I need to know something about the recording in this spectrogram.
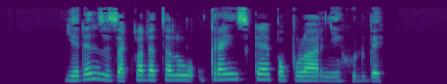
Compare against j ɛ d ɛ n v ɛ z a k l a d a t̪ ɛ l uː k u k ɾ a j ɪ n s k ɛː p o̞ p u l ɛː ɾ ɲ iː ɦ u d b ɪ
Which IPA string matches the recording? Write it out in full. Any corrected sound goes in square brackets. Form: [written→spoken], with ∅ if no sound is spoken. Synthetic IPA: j ɛ d ɛ n [v→z] ɛ z a k l a d a t̪ ɛ l uː [k→ʔ] u k ɾ a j ɪ n s k ɛː p o̞ p u l [ɛː→aː] ɾ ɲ iː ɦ u d b ɪ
